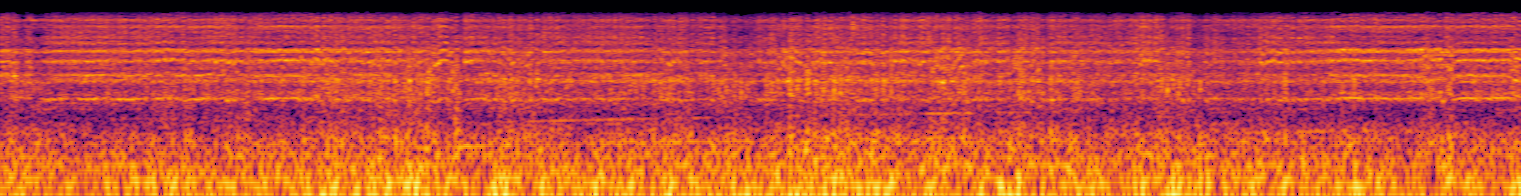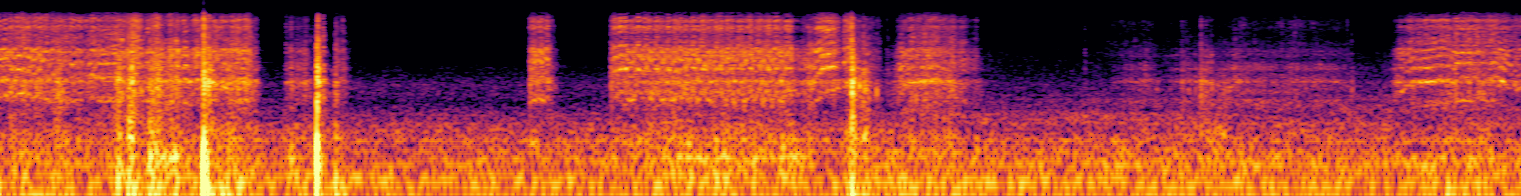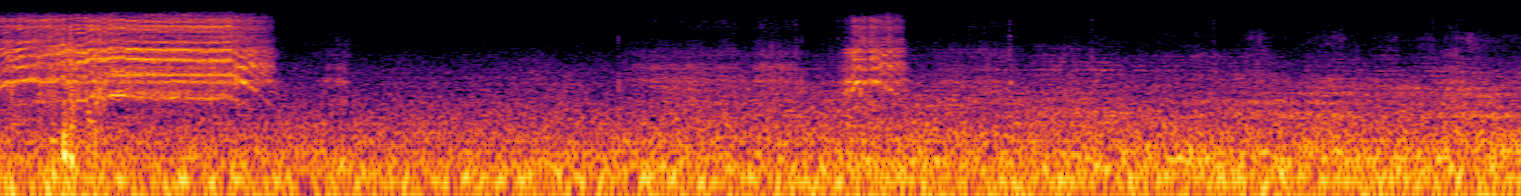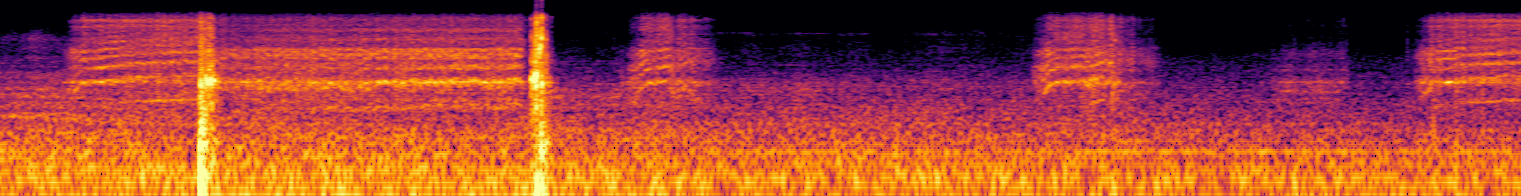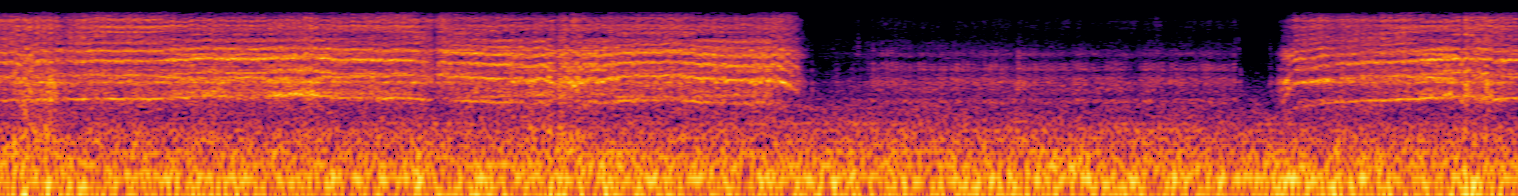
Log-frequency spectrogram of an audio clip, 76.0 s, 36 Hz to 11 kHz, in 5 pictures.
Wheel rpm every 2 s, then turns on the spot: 160, 160, 160, 160, 160, 160, 160, 160, 130, 10, 70, 150, 30, 20, 60, 150, 70, 0, 20, 50, 10, 0, 0, 120, 120, 70, 20, 10, 40, 20, 140, 160, 160, 160, 60, 30, 40, 150.
26-28 36-42 68-72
